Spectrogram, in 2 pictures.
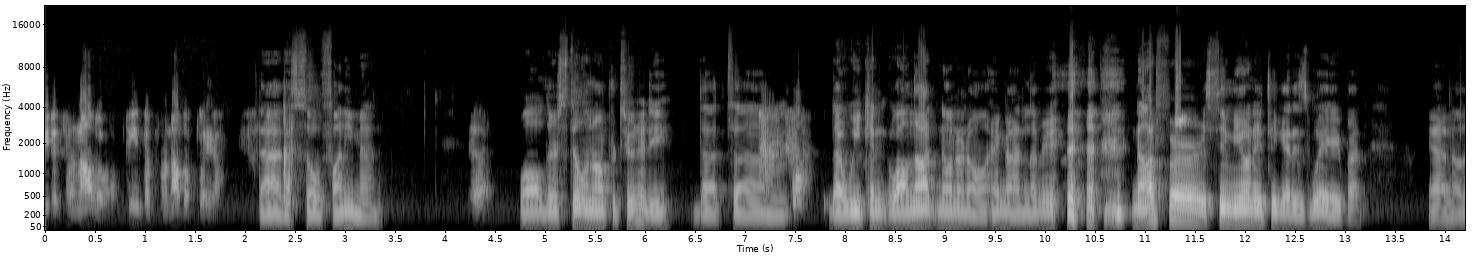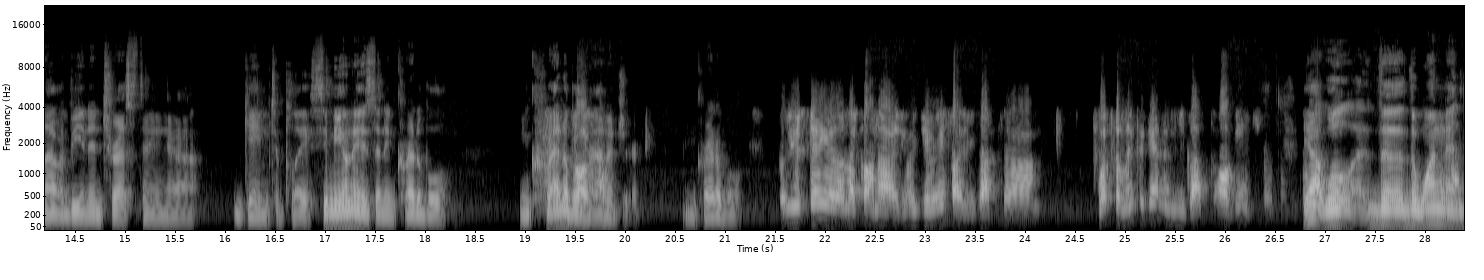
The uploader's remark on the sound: Stay home and toke over the phone again this week as the need to prevent the spread of coronavirus escalates.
